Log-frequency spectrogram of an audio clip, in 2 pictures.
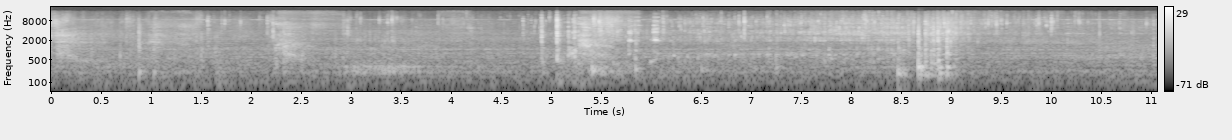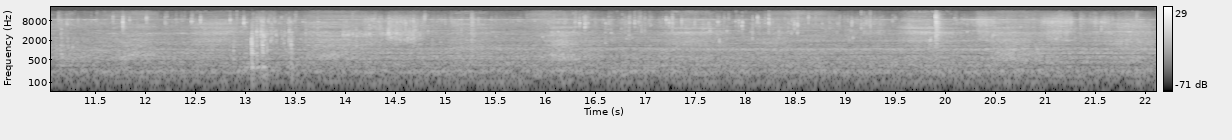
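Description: Fuel draining and dripping from an engine fuel filter bowl into a bucket as the bowl comes off, with a few louder splashes and handling knocks, strongest about five and nine seconds in, over a steady background hiss.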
